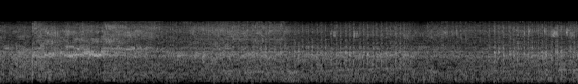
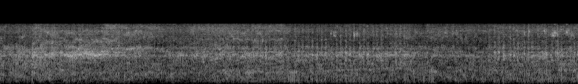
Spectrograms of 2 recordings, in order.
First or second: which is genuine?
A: first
